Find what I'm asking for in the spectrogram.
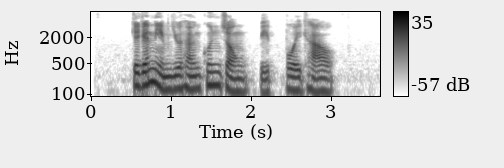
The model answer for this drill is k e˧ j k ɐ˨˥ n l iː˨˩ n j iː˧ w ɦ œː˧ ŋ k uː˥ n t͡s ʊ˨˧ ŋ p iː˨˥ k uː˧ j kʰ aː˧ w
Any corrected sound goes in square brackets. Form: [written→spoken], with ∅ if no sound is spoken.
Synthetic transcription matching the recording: k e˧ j k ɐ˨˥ n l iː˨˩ [n→m] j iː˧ w ɦ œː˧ ŋ k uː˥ n t͡s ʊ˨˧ ŋ p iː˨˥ [k→p] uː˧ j kʰ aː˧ w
